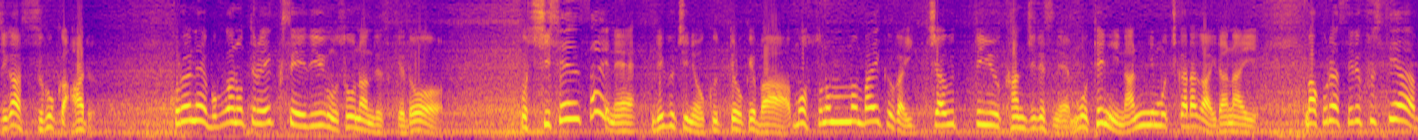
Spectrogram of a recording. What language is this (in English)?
Japanese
